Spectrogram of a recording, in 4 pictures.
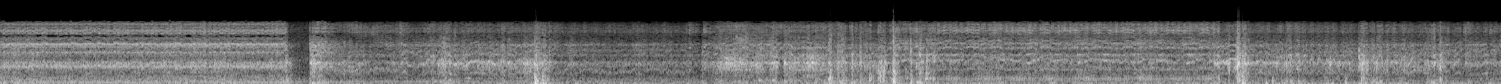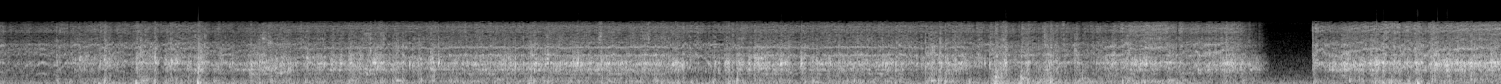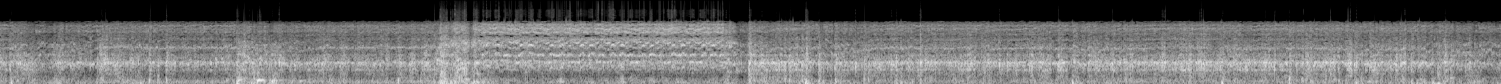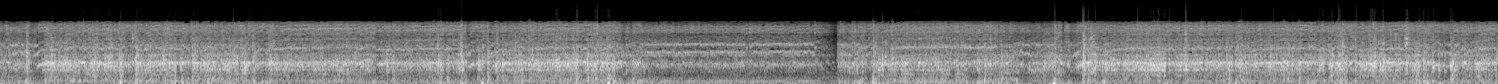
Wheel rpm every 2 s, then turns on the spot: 130, 130, 170, 170, 160, 150, 180, 170, 190, 200, 210, 200, 200, 160, 260, 290, 290, 260, 260, 300, 300, 300, 280, 300, 300, 280, 230, 280, 300, 290.
14-16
